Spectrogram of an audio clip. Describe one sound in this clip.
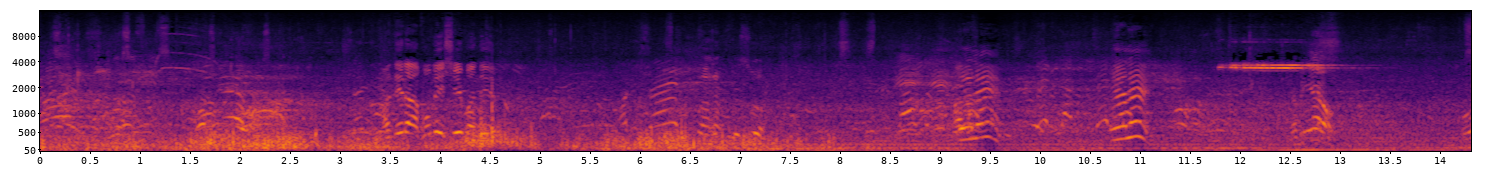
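Teenage boys shout to each other across an outdoor pitch.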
